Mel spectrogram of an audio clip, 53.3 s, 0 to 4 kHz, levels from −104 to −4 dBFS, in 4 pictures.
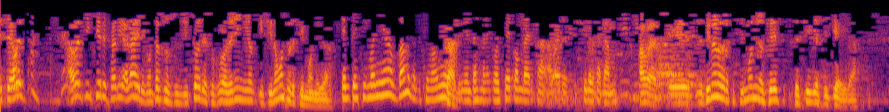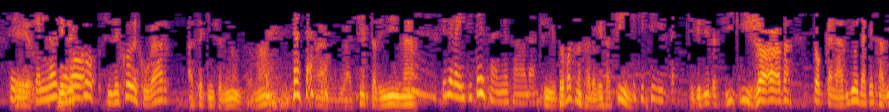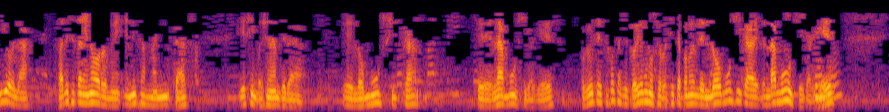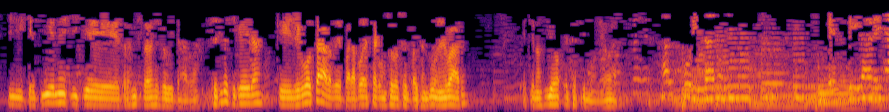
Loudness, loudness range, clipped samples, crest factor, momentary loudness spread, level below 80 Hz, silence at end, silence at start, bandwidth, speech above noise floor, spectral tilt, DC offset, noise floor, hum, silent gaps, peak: -27 LUFS; 4 LU; under 0.1%; 20 dB; 11 LU; -54 dBFS; 0 s; 0 s; 3.2 kHz; 25 dB; -12 dB/octave; under 0.1%; -51 dBFS; none; none; -6 dBFS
